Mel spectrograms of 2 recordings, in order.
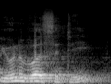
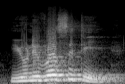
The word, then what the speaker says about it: university: You see, U, when you say U, it is actually Y-U, U. University, not university, it is university.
